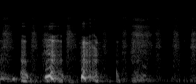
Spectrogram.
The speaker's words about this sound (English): I'm not putting you munching on a banana directly into the microphone on this. Stop breathing so hard.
